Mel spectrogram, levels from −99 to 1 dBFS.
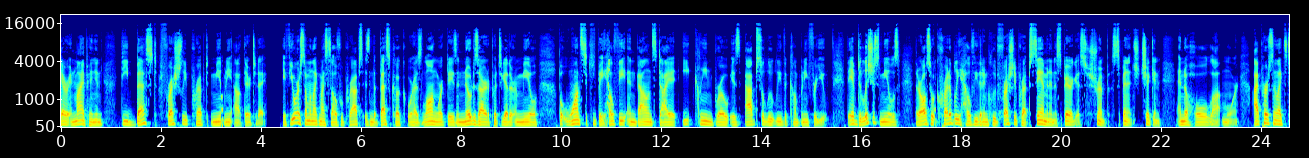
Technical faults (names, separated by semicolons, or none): damaged data in a compressed stream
